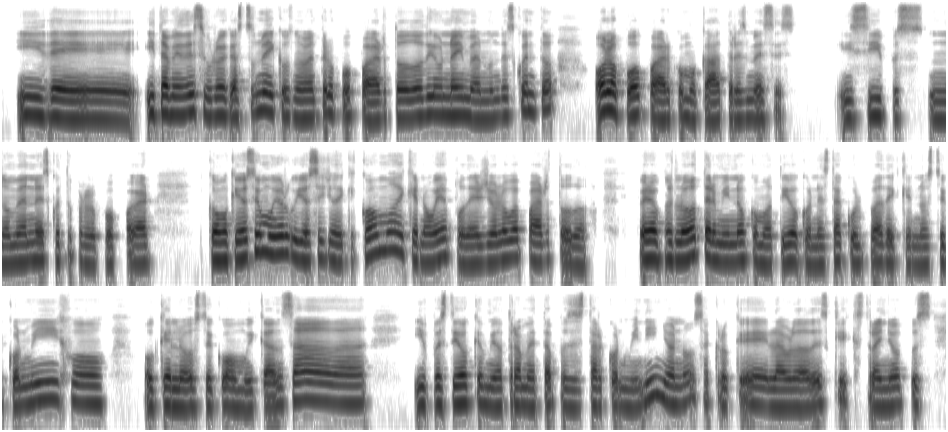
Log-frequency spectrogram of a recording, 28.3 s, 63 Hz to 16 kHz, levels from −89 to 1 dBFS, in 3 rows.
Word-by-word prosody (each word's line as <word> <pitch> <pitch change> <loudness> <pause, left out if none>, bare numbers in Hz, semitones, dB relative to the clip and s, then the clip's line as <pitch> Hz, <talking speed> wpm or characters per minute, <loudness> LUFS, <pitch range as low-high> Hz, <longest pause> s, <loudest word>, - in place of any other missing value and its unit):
y 190 -1 +1
de 165 -3 +3
y 200 - 0
también 195 -1 +5
de 210 - +4
seguro 185 -3 -1
de 185 - +4
gastos 175 +3 -2
médicos, 210 -5 +1
normalmente 170 0 0
lo 195 - -1
puedo 90 0 -3
pagar 155 +7 +1
todo 170 +2 +3
de 195 +1 +1
una 185 0 +2
y 185 - +1
me 175 -2 0
dan 160 0 -2
un 170 +1 -4
descuento, 185 +4 -2 0.4
o 215 - +7
lo 220 -1 +7
puedo 190 -1 +4
pagar 160 0 +2
como 160 -1 -3
cada 155 0 0
3 160 +2 -4
meses. 165 0 -6 0.4
Y 165 +1 -5
sí, 180 +2 -3
pues, 165 -2 -11
no 160 0 -3
me 165 +1 -1
dan 165 - 0
el 180 - -2
descuento, 175 +3 -5
pero 165 -6 -6
lo 155 0 -5
puedo 155 0 -6
pagar. 160 +1 -1 0.5
Como 180 0 +5
que 185 - 0
yo 190 - +5
soy 245 +5 +2
muy 230 -2 +4
orgullosa, 195 -5 +2
y - - -7
yo 180 - -2
de 165 -1 -2
que: 160 -1 -18
"¿Cómo, 245 +6 +1
de 245 -2 0
que 180 -6 -2
no 170 -1 -2
voy 175 +3 +3
a 205 - 0
poder?, 155 -4 -1
yo 170 +1 +1
lo 185 +1 +2
voy 200 - +3
a - - -10
pagar 175 -1 -1
todo". 150 -4 -3 0.5
Pero, 190 0 +6
pues, 185 -1 -1
luego 185 +4 +6
termino 175 -2 +1
como, 155 -2 -2
te 155 - -6
digo, 170 -1 +2
con 150 -1 -4
esta 155 +2 -4
culpa 155 - -2
de 80 -1 -4
que 155 - -9
no 150 0 -5
estoy 150 +1 -7
con 175 +2 -2
mi 210 +3 +1
hijo, 185 -3 -2 0.3
o 165 - -1
que 170 +1 +2
luego 160 -1 +2
estoy 165 0 -5
como 160 - 0
muy 150 -1 -4
cansada, 190 0 +1 0.5
y 175 +1 -1
pues, 175 0 -2
te 180 - 0
digo: 185 0 +4
"Que 180 - -3
mi 170 -2 -1
otra 170 +1 -1
meta, 165 -1 -2
pues, 165 -1 -5
es 155 - -5
estar 165 +1 -4
con 165 - -4
mi 155 0 -4
niño", 210 -1 0
¿no? 185 +3 -3
O - - -9
sea, 220 - -10
creo 170 - -6
que 170 -2 0
la 160 -1 +1
verdad 160 0 0
es 185 - -3
que - - -7
extraño 165 +2 -3
pues 160 -1 -7
175 Hz, 240 wpm, -22 LUFS, 160-190 Hz, 0.5 s, o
